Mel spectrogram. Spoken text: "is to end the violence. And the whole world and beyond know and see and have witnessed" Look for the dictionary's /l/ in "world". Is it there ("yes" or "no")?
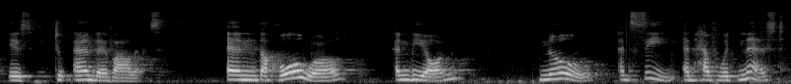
yes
